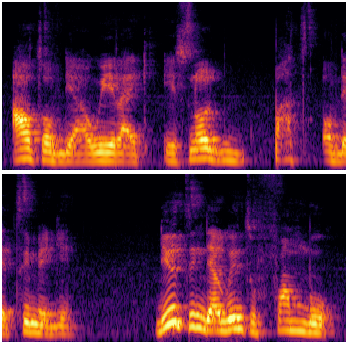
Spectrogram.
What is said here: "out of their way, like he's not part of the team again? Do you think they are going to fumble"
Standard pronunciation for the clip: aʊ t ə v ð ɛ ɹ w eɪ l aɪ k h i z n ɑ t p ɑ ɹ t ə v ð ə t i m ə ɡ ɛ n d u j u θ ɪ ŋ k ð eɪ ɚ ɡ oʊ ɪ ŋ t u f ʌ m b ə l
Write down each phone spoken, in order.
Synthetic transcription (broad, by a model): aʊ t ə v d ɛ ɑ w eɪ l aɪ k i s n ɑ t p ɑ t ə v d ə t i m ə ɡ ɛ n d u j u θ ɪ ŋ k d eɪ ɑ ɡ oʊ ɪ ŋ t u f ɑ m b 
